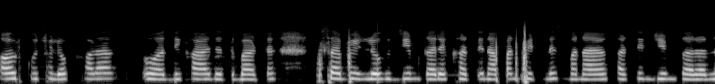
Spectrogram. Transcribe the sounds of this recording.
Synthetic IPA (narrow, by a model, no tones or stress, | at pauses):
ɔːɾkʊt͡ʃʰloːɡ̚kʰɐɽa | od̪ɪkʰaːjd̪eːt̪ebaːʈesɐbʱiloːɡd͡ʒimkɐɾẽkʰɐt̪inɐpənfʰɪʈnesbɐnaːjokʰɐɾt̪ind͡ʒimkɐɾəl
